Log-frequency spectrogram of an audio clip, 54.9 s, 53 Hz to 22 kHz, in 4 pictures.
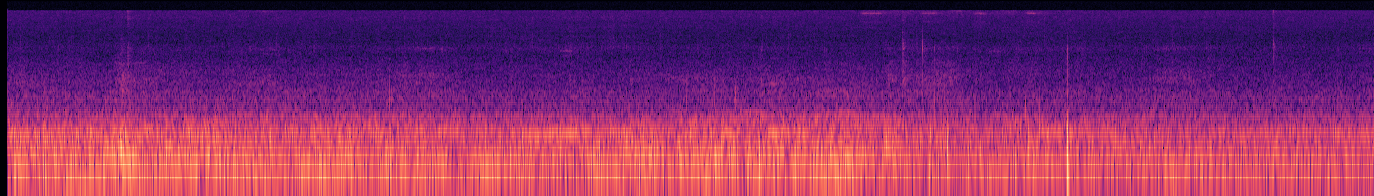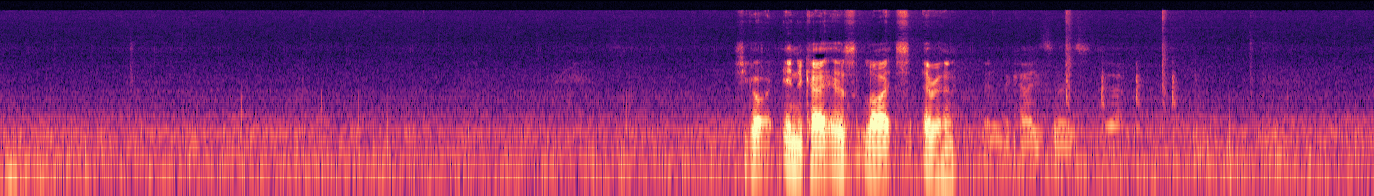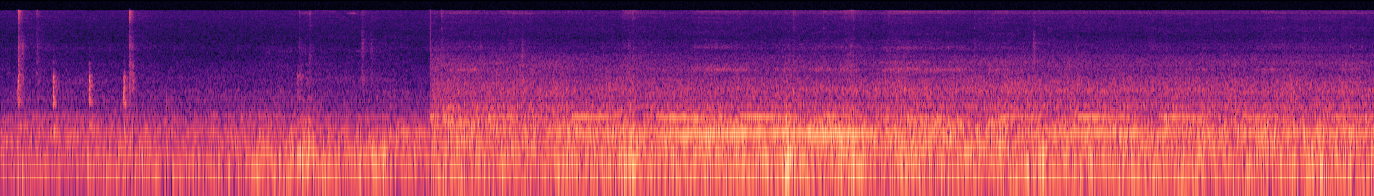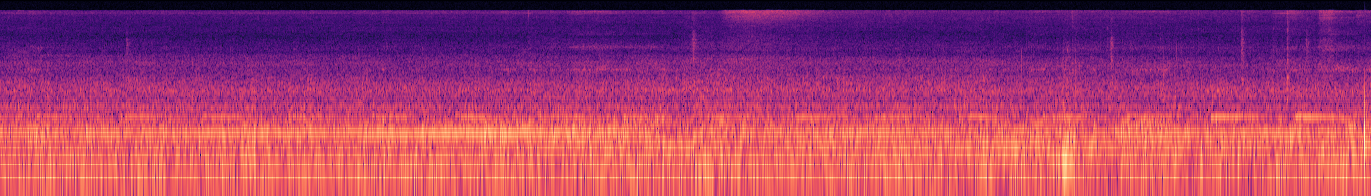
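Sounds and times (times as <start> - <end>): steady whine: 31.8 - 54.9
truck engine running: 31.8 - 54.9.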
